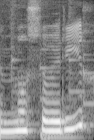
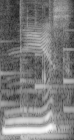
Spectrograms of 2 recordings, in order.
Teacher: у слові носоріг ми першим чуємо твердий звук н а у слові ніс ми першим чуємо м'який звук нь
